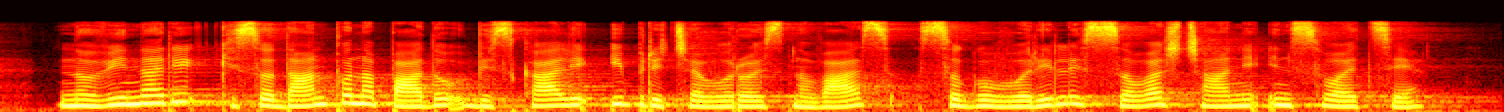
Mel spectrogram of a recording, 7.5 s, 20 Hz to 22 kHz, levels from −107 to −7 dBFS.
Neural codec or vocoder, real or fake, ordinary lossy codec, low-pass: none; real; none; 10.8 kHz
